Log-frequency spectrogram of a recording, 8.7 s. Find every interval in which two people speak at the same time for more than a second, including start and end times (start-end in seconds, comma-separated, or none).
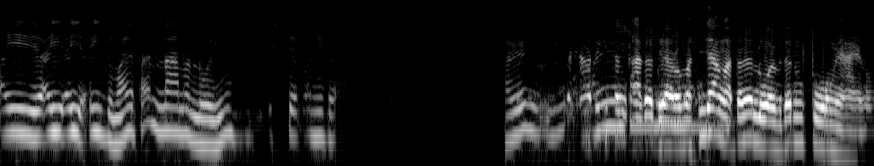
5.5-7.3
